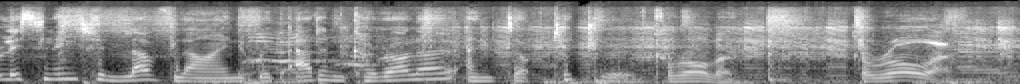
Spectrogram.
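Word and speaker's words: Carolla: Carollo. She said it right. See that, Drew? I screwed up your ears I there. heard Corolla again. Yeah, because you were saying it like a mantra. Corolla, Corolla, Corolla.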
